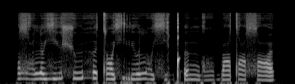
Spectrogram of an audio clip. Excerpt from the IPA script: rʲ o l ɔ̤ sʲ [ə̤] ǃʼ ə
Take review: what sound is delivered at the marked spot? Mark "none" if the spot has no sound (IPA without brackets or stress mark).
ə̤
